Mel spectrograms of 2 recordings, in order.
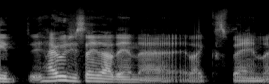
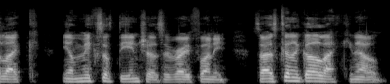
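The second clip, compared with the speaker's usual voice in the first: ordinary talk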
